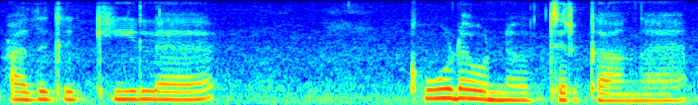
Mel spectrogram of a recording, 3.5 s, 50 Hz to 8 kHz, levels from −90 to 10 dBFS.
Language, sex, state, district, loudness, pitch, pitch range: Tamil, female, Tamil Nadu, Namakkal, -14 LUFS, 215 Hz, 195-225 Hz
